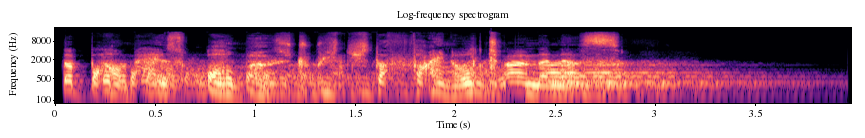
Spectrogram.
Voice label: announcer cart defender final warning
